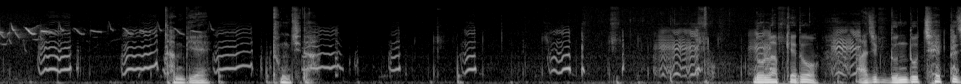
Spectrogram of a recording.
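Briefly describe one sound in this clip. Baby animals squeak softly in a nest.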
